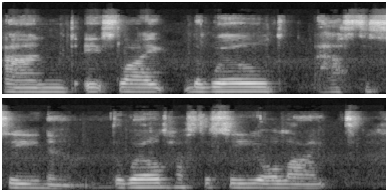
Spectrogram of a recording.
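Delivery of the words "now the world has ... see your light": ordinary talk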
